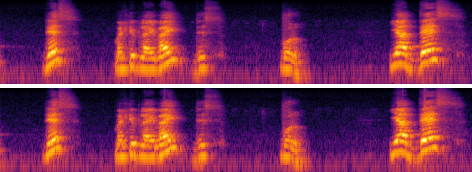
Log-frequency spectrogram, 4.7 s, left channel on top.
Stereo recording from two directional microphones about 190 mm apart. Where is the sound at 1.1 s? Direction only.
15° left (ahead or behind).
